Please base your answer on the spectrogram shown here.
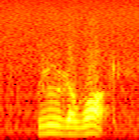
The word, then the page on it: rurowok: Yurok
